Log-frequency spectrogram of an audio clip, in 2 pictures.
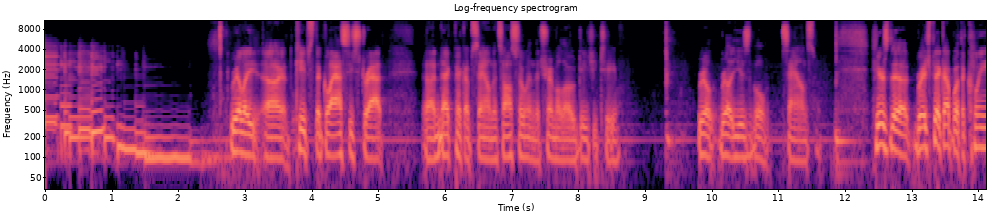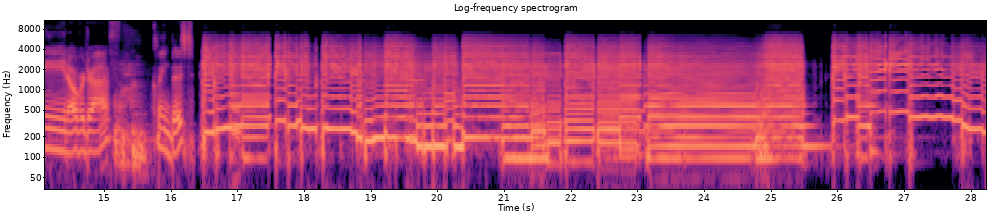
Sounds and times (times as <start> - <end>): Music: 0.0 - 2.5, 16.4 - 28.2
Distortion: 0.0 - 28.2
Speech: 2.7 - 5.1, 5.7 - 8.7, 9.8 - 11.6, 12.4 - 16.4.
